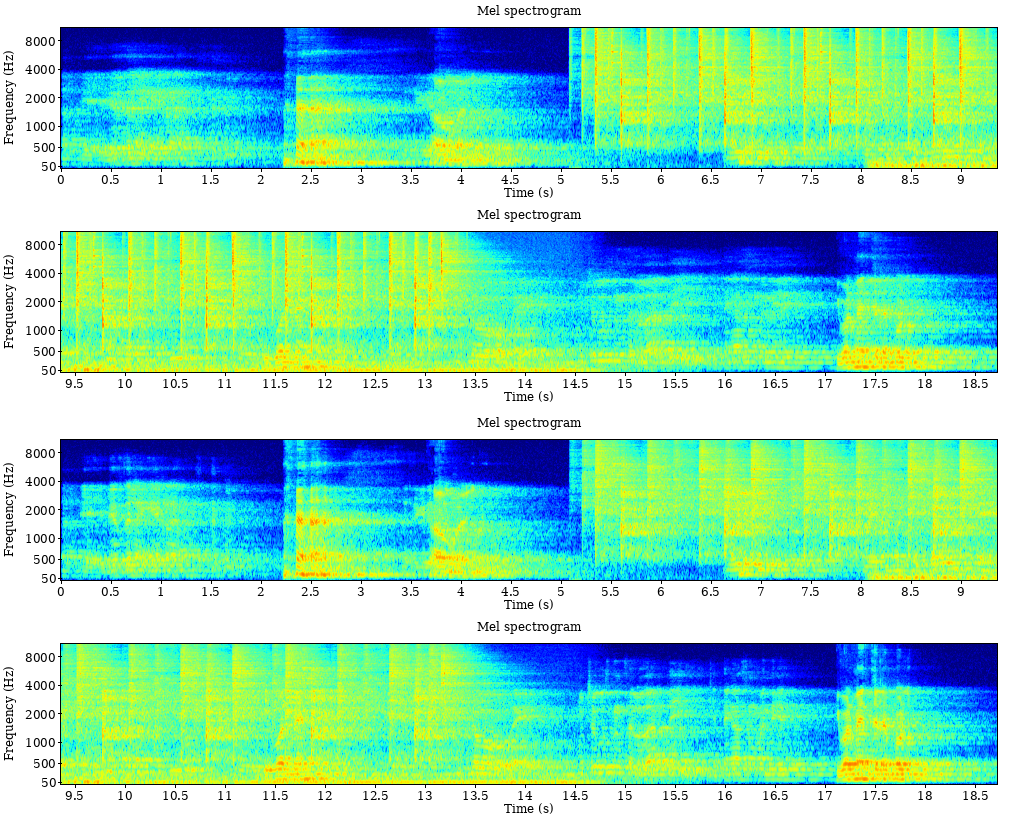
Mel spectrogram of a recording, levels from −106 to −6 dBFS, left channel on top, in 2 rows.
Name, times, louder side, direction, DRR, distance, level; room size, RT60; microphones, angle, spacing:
voice 1, 0.2-1.3 1.6-1.7 3.4-4.4 6.6-7.5 8.0-10.7 11.1-12.2 12.6-12.9 13.3-14.1 14.5-16.6, right 2 dB, 75° right, -2 dB, 1.7 m, -43 dB
voice 2, 2.2-2.9 3.7-4.3 6.8-6.9 11.4-12.1 17.1-17.9, right 3 dB, 35° right, 4 dB, 0.7 m, -33 dB
sound 1, 5.1-13.4, left 6 dB, 60° left, 0.9 m, -27 dB
sound 2, 8.0-14.7, left 1 dB, 85° left, 0.7 m, -42 dB
9.3 x 8.9 x 4.1 m, 2.6 s
head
